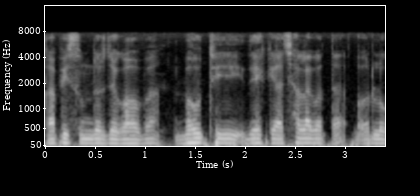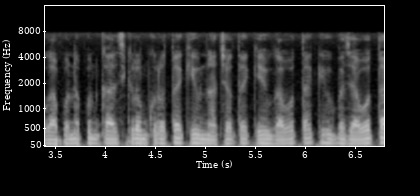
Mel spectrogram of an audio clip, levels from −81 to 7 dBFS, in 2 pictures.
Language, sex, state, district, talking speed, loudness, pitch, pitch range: Bhojpuri, male, Bihar, Muzaffarpur, 220 wpm, -17 LUFS, 105 Hz, 105-110 Hz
